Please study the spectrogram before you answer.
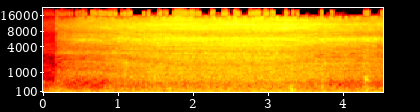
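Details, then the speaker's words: Turbocharged Corvette after a base tune, at no load: loud, steady rushing hiss of air escaping immediately at the mass airflow sensor, whose gasket seat is torn and cannot hold the gasket; fixed with a new sensor and gasket. "I'm gonna do a little digging around see if I can find this thing because that's leaking out all the air immediately I'm not doing anything with power so oh see it's actually coming out right from this uh this mass airflow right here"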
